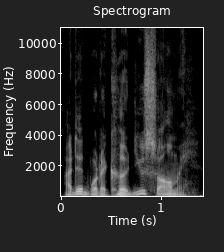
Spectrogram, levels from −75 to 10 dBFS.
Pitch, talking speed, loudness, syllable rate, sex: 110 Hz, 335 wpm, -18 LUFS, 6.1 syllables/s, male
